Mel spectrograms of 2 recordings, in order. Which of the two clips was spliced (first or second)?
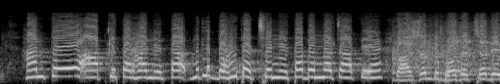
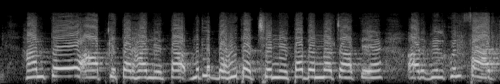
first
